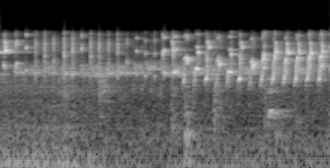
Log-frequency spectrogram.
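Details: Lovebird giving busy, irregular high chirps and squeaks in quick bursts, the notes varying in pitch and rising in loudness toward the close.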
